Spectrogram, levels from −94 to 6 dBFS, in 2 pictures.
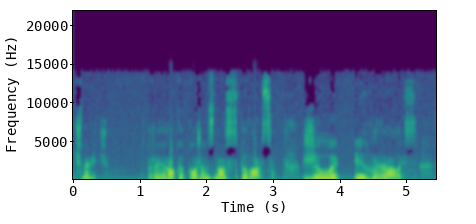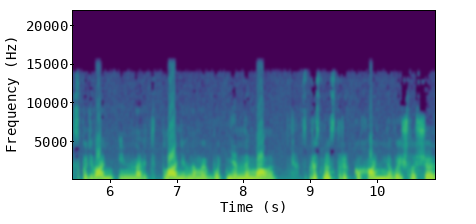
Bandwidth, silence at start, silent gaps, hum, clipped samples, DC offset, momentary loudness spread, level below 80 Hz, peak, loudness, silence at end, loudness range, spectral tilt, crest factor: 14.5 kHz; 0.05 s; none; none; 0.4%; 1%; 16 LU; -52 dBFS; 0 dBFS; -14 LUFS; 0 s; 5 LU; -5.5 dB/octave; 14 dB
